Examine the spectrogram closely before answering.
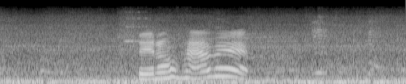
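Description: A child calls out briefly nearby.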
